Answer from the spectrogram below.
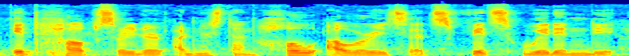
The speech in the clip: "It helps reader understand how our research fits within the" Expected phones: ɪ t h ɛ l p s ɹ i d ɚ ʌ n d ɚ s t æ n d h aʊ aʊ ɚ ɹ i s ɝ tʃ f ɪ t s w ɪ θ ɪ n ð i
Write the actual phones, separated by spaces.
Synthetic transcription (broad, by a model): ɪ t h ɛ l p s ɹ i d ɚ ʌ n d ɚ s t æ n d h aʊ aʊ ɚ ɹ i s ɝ s f ɪ t s w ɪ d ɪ n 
